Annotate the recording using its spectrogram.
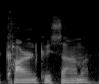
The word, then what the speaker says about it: Karin Kusama: Because I was impressed with this low-budget film, a new director, Karin Kusama. That is how you pronounce her name.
